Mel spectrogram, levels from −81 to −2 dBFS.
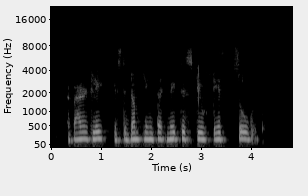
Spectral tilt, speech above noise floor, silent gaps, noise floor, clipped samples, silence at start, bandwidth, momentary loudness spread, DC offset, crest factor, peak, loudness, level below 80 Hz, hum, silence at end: -8 dB/octave; over 50 dB; none; under -90 dBFS; under 0.1%; 0.3 s; 7.6 kHz; 9 LU; under 0.1%; 16 dB; -24 dBFS; -41 LUFS; -74 dBFS; none; 0.7 s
